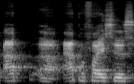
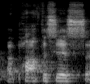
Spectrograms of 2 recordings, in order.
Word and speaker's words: apophysis: All right, so next up we have my Theraphosa apophysis or apophysis. I've heard it pronounced both ways. Pick one that works for you.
